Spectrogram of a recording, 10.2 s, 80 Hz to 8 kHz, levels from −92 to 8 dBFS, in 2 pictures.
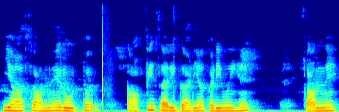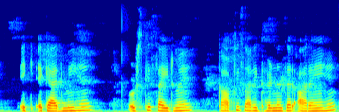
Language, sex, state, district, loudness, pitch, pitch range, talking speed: Hindi, female, Uttar Pradesh, Muzaffarnagar, -17 LUFS, 205 Hz, 195-215 Hz, 140 wpm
